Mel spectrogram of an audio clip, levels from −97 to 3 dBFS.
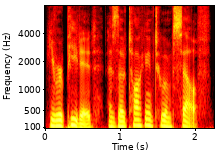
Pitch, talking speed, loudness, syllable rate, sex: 120 Hz, 185 wpm, -17 LUFS, 5.3 syllables/s, male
